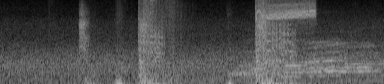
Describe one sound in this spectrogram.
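Sword blows land with sharp, heavy clashes.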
